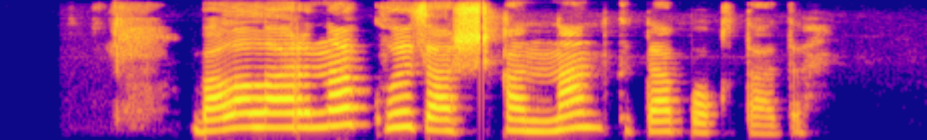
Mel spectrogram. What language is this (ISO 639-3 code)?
kaz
